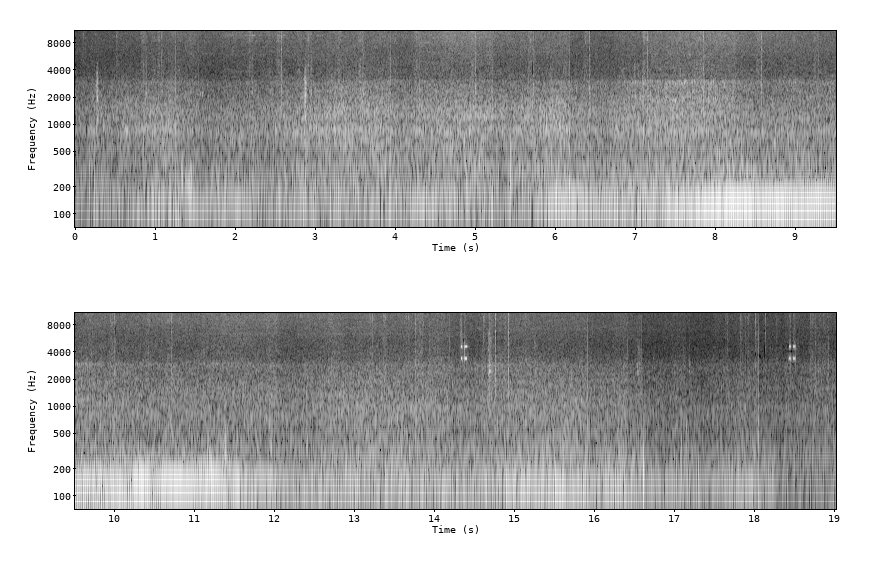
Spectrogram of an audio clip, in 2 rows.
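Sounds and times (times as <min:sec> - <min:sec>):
deep engine rumble: 0:00.0 - 0:18.6
tyres on road: 0:00.0 - 0:19.0
vehicles driving slowly past: 0:00.0 - 0:19.0.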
